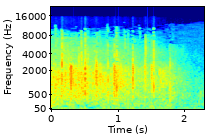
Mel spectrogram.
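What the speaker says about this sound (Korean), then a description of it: "축하의 박수 부탁드리겠습니다." A church congregation claps in congratulation after a baptism and confirmation during a Sunday morning service, a fairly quiet, steady patter of many hands lasting a couple of seconds before fading slightly.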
